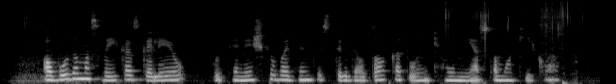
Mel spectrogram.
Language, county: Lithuanian, Kaunas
